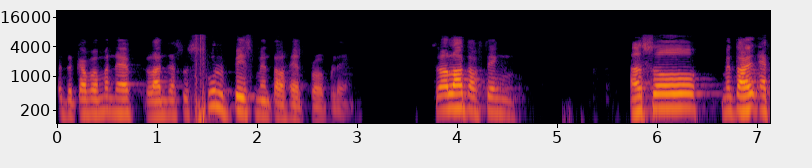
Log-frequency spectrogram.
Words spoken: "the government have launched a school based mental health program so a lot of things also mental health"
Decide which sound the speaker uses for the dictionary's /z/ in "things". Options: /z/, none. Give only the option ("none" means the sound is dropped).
none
